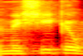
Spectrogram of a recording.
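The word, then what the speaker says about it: Mexica: Aztec people so the mishika were the Aztec and if you look at the way mishika is spelled like meex IA so that's how we get the term Mexico but when it was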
